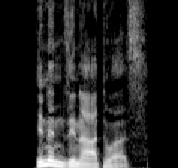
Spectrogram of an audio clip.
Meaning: genitive singular of Innensenator
- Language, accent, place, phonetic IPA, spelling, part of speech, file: German, Germany, Berlin, [ˈɪnənzeˌnaːtoːɐ̯s], Innensenators, noun, De-Innensenators.ogg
